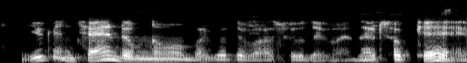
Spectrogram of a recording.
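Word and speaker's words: Vāsudevāya: Vasudevaya should be pronounced as Vasudevaya, or is it just Vasudevaya?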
